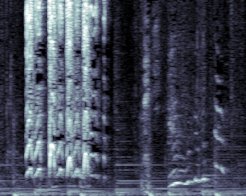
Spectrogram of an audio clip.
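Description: Dog's squeaky toy squeaked in a quick run of about seven high squeaks within the first second as the vizsla mouths it.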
